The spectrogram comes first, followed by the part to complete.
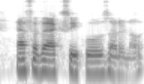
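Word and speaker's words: f(x): this right here F this is pronounced f of x not f x x and this would be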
